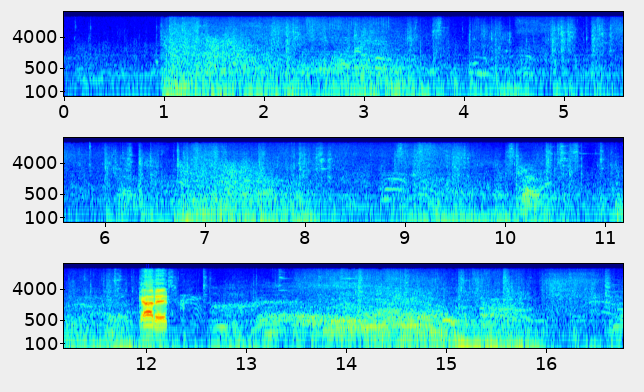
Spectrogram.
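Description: Game combat sounds of magic blasts and hits crackle and thud.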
